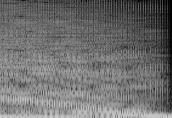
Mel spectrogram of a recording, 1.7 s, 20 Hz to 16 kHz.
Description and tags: FM bass Decrecendo 140 bpm
An FM bass that you hear in most modern electronic music.
short, electro, suspense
